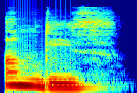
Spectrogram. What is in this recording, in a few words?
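"undies", British English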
